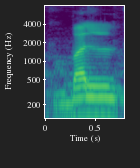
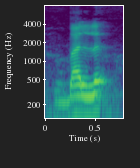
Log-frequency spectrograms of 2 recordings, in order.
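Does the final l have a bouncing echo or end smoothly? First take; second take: smooth; bouncing. First: The final l ends smoothly without any bounce. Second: The final l ends with a bouncing echo. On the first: The speaker calls it right. "Bunyinya bal tu'thiru" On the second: The speaker calls it wrong. "jangan bunyi bal. Bal seolah-olah macam ada lantunan"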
